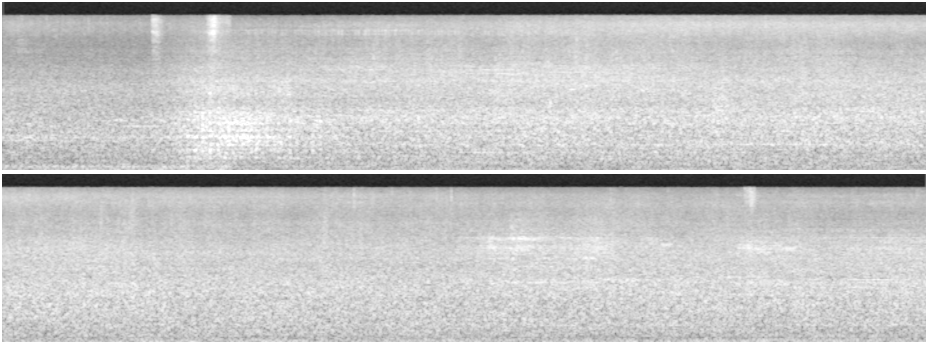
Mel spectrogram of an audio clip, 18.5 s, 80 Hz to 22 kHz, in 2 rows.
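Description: Boat engines and water wash from boats passing slowly, a steady rumble. It starts with an MTI powerboat's twin Mercury 450R outboard engines and swells briefly louder about two seconds in.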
